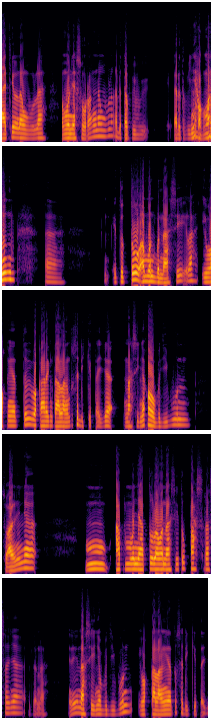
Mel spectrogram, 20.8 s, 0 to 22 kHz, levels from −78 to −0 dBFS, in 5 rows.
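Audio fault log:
Throughout, hard clipping: the speech was driven about 10 dB past what a stage in the chain could pass, so every peak that tried to exceed the limit was sheared off flat, with only a small share of samples, around one or two percent, actually hitting the ceiling. Those squared-off tops inject harmonics high into the spectrum, so the louder syllables carry a gritty crackle and a brittle, fuzzy edge instead of clean transients.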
